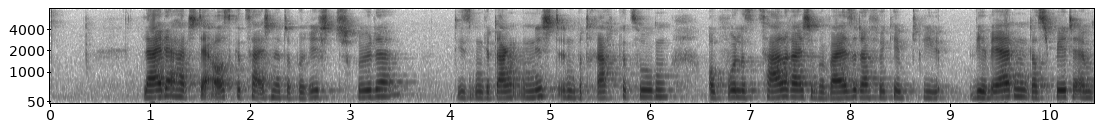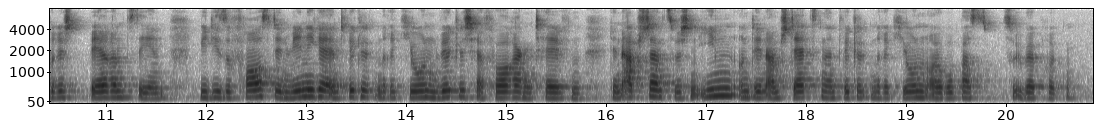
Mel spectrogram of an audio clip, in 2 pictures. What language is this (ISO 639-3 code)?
deu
